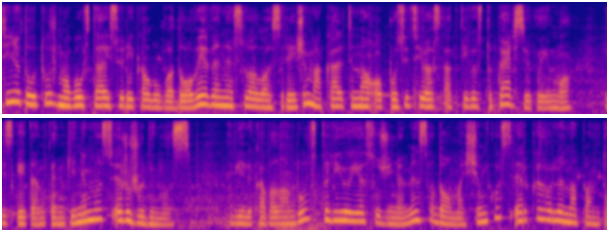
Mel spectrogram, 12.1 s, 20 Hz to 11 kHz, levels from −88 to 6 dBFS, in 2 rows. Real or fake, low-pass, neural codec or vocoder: fake; 9.9 kHz; codec, 24 kHz, 3 kbps, HILCodec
